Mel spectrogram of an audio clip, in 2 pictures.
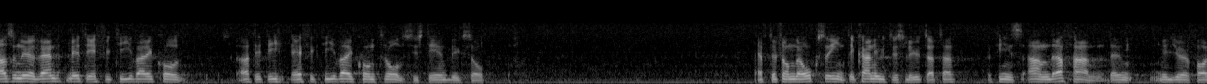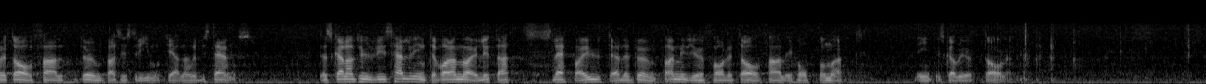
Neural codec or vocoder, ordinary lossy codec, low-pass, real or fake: codec, 16 kHz, 8 kbps, FunCodec, trained on Chinese and English, 25 frames a second; AAC, 48 kbps; 7.2 kHz; fake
